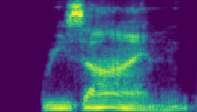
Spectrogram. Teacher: you don't hear the G, resign. And secondly, the S makes a Z sound, resign. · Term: silent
